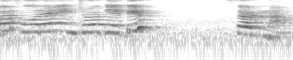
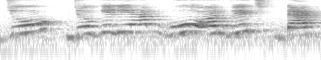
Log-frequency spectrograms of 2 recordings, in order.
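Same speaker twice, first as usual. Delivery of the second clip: slow dictation pace; much slower than usual. Shown as a demonstration. Teacher spelling out the rule slowly.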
